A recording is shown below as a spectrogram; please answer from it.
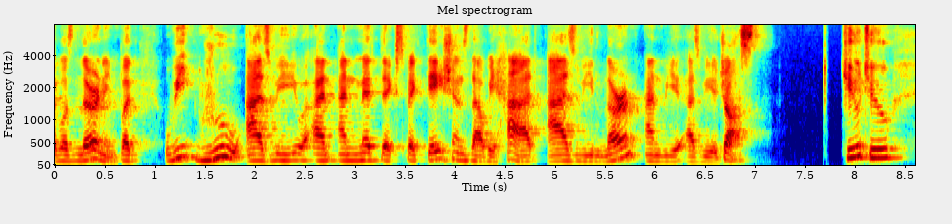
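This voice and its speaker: A man speaking as a company executive on an earnings call, with halting delivery, often repeating and correcting himself. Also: mid-range voice, a little mellow. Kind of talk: investor earnings call presentation.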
